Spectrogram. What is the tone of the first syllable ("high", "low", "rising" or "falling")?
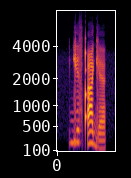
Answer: high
